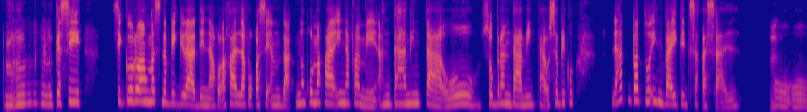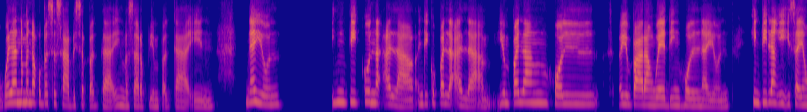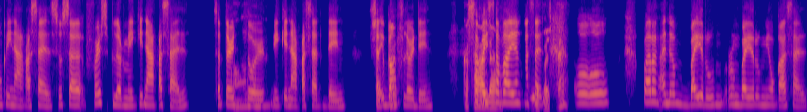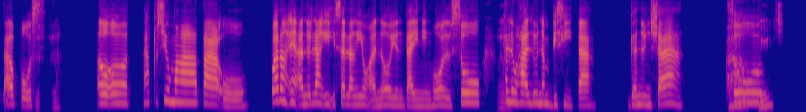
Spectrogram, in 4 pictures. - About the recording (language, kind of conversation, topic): Filipino, podcast, Maaari mo bang ikuwento ang isang handaang dinaluhan mo na nagsama-sama ang mga tao mula sa iba’t ibang kultura?
- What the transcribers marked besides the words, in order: other background noise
